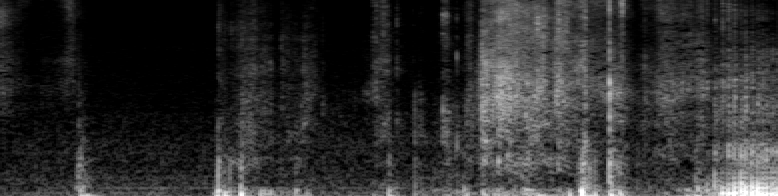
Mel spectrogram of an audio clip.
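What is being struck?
Hardcover book with glossy paper pages.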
